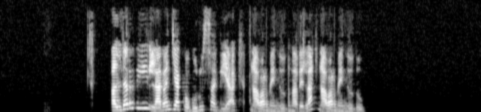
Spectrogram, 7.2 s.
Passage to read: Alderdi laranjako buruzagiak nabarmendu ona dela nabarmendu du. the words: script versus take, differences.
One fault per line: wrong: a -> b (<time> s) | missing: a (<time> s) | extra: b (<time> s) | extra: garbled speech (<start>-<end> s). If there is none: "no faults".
no faults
